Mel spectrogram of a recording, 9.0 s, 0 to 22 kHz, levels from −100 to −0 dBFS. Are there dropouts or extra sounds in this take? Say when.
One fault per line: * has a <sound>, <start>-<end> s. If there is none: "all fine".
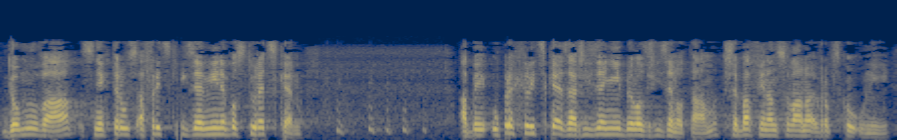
* has a dropout, 1.8-1.8 s
* has a laugh, 3.2-4.3 s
